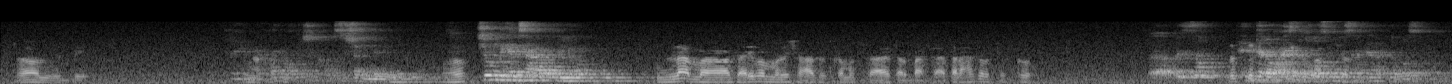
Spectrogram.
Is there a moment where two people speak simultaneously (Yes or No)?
Yes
